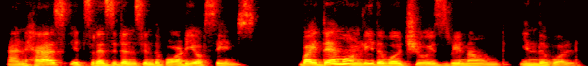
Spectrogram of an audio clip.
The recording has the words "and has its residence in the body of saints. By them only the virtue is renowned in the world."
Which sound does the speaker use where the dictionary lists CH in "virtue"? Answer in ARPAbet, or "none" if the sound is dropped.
CH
